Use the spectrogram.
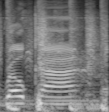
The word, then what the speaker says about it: Rokkai: Let me go listen to my bro Rokkai. Yeah, rhymes with oh my, I get all the pie.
